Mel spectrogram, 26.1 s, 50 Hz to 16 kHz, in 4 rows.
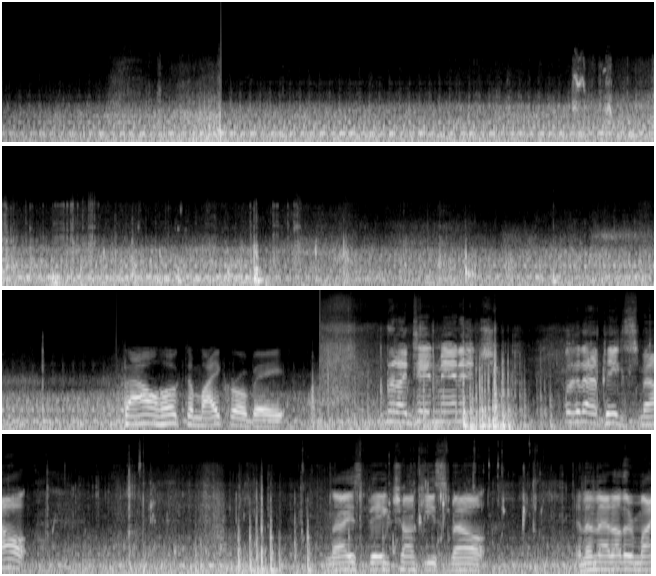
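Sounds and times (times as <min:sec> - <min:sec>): outboard motor idling: 0:00.0 - 0:26.0
knocks on boat: 0:16.8 - 0:18.7, 0:21.8 - 0:23.0.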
